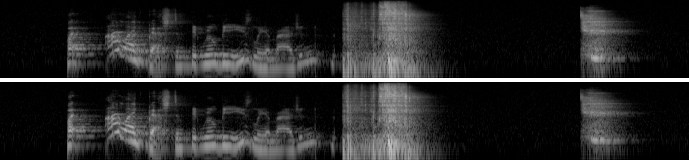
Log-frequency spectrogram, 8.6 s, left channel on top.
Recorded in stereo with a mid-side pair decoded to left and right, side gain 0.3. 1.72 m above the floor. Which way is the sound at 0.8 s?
65° right.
